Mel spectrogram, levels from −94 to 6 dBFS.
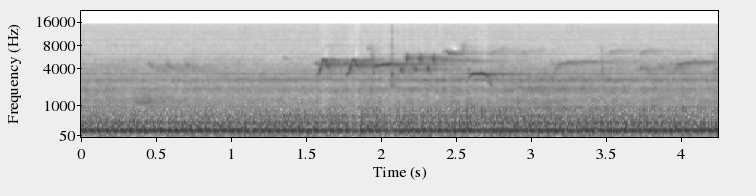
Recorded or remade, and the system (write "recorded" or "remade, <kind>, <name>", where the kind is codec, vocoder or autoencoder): remade, vocoder, Vocos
